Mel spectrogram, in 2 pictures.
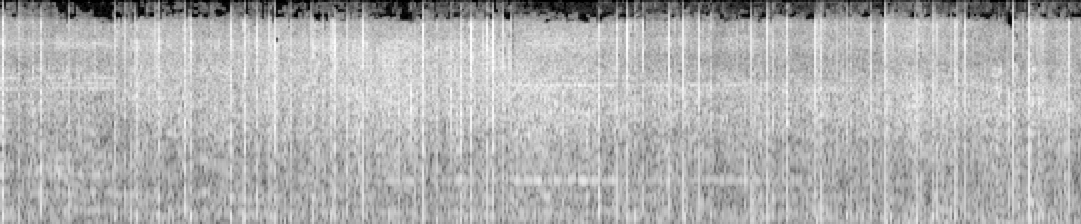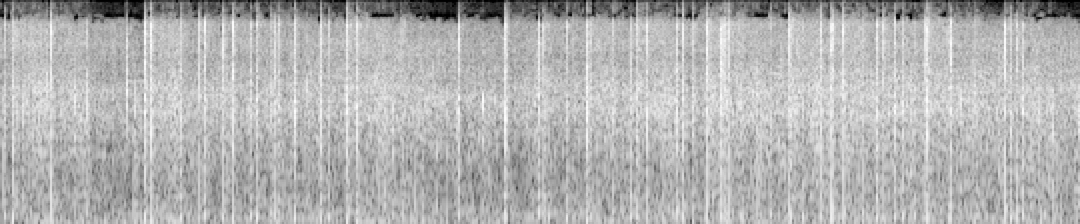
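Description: Aerial fireworks shells bursting in a dense, continuous barrage: a rapid stream of booms and sharp crackling, with no pause.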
